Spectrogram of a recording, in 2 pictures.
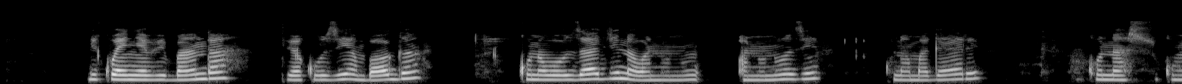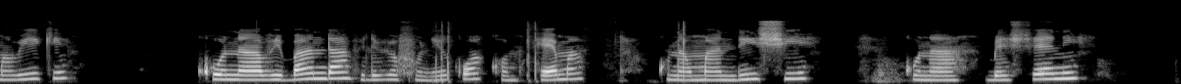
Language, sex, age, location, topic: Swahili, female, 18-24, Nakuru, finance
